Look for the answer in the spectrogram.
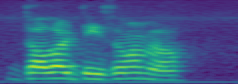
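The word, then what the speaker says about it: Dollard-Des Ormeaux: Dollard Desormeaux.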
